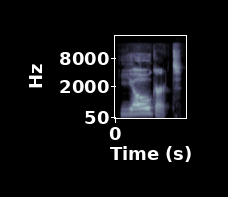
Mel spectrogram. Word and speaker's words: yogurt: breakfast what flavor of yogurt so we have that strong yo like yo yo very informal way of saying hi or hello yo and then the gur T is unstressed so it sounds like Girt Girt Girt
